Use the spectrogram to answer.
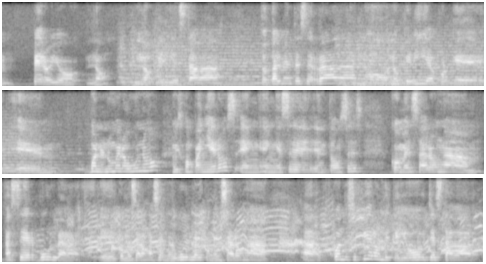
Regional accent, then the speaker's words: La Lima, Cortés, Honduras; also born or lived in El Progreso; A los cortos 3 meses de edad me mudé con mi mamá y mi papá aquí en La Lima, en Residencial Oro Verde, y he vivido mis casi 23 años de vida allí.

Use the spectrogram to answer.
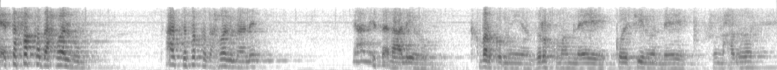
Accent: Egypt; من الاردن انا من مصر

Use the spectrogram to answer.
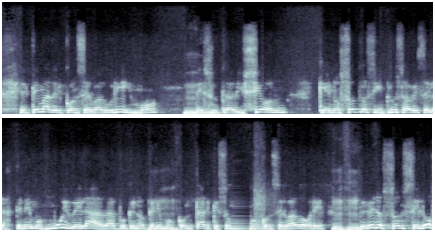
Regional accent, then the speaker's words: Catamarca, Argentina; also born or lived in San Juan; No, soy catamarqueña.

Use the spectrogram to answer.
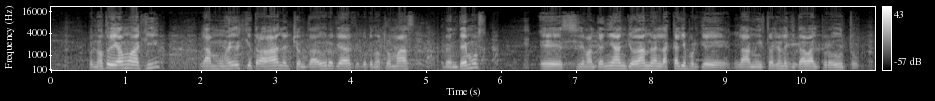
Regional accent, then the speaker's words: Zabaleta, Valle del Cauca, Colombia; born there; now in Cali, Colombia/also=Buenaventura; Pues yo nací en Zabaleta, un corregimiento de Buenaventura.

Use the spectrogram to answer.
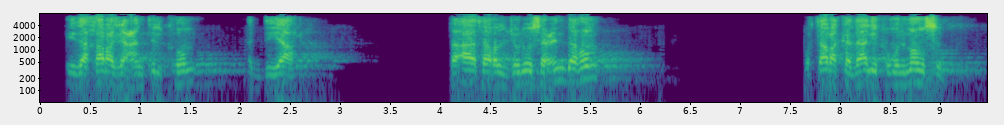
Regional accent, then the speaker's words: Saudi Arabia; في هذه البلاد، بلادنا المملكة العربية السعودية

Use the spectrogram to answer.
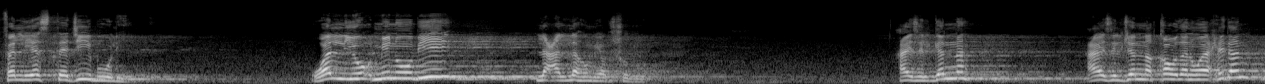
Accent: Egypt; اللهم اجعل بلدنا مصر بلدا آمنا مطمئنا

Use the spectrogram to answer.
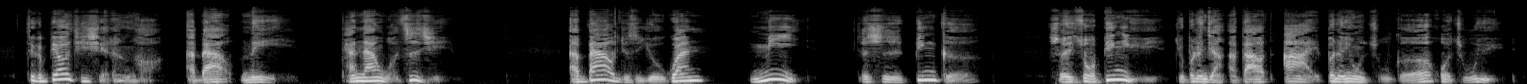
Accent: Nanjing, Jiangsu, China; born there; But I was born in 南京，可是呢我籍贯是南宁啊， 可是我却是在南京出生的。

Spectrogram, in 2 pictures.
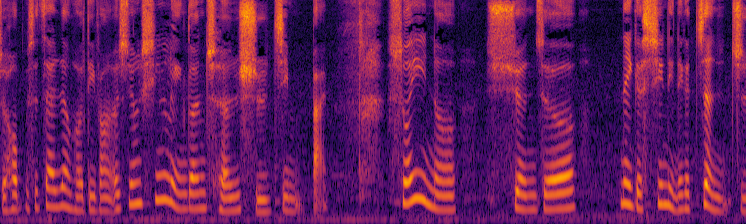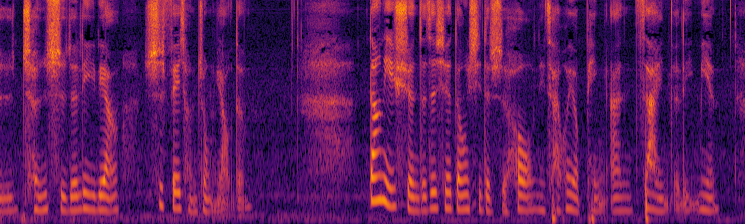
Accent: Taiwan; accent: Taiwanese Mandarin; Oh my god， 我的台湾国语再一次“择善固执”。

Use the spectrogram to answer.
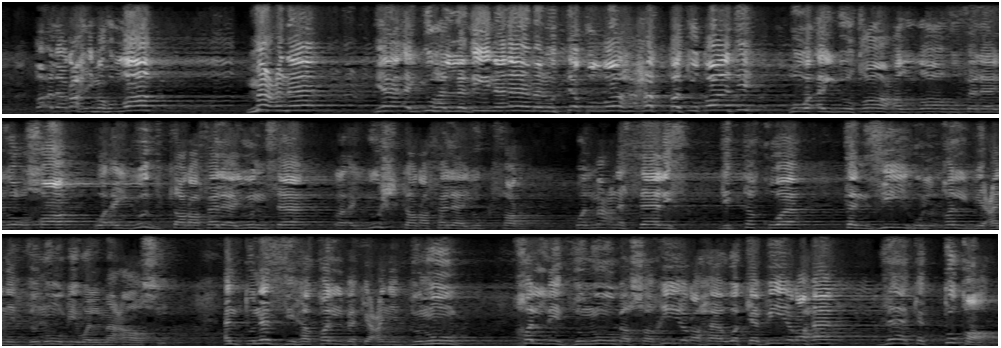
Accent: Egypt; اللهم ارزق بلدنا مصر حاكما ربانيا صالحا

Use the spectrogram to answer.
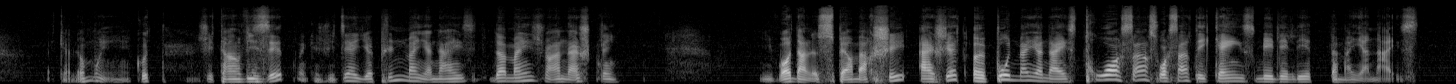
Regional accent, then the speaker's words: Quebec, Canada; On est heureux, on est des Québécois!

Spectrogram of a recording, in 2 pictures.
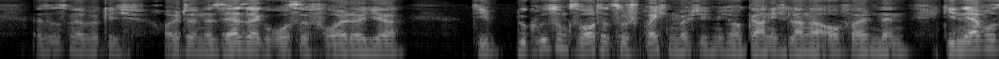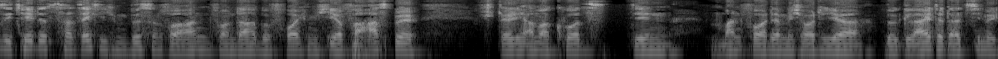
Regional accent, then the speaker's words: Bottrop, North Rhine-Westphalia, Germany; Ich komme ja aus Bottrop, ist ja direkt nebenan.

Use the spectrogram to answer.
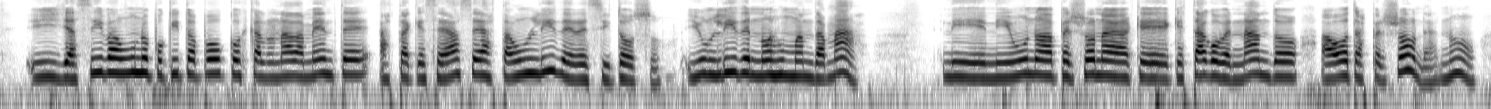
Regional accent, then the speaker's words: Valle Seco, Canary Islands, Spain; born there; also born or lived in Venezuela; allá empecé a ser empresaria. aunque nací aquí en Valle Seco, allí en el Sumacal, y esta es mi tierra, la que yo añoraba y a la que quería volver, y lo logré

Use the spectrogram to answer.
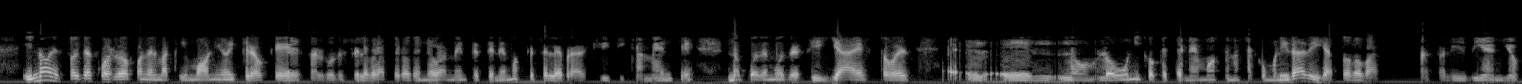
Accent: Mexico; moved away; yo he estado involucrada en mi comunidad desde que me vine de México. Hace ya pues más de 15 años, ¿verdad? Cuando vine a este país

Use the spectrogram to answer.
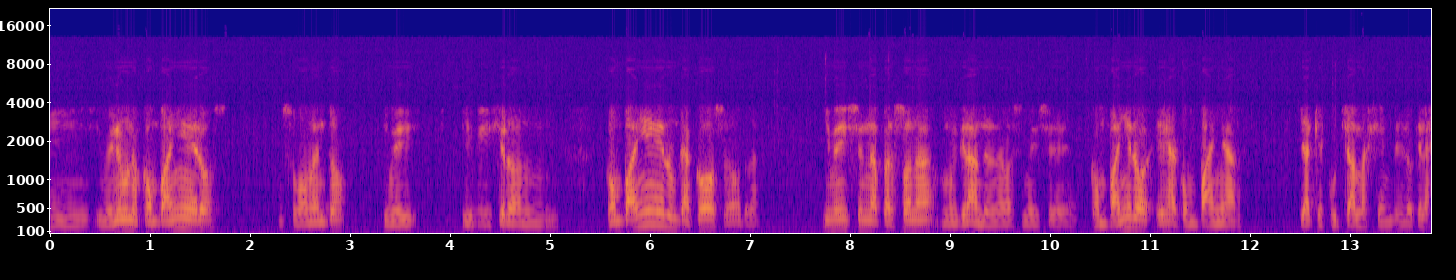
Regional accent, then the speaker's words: Río Cuarto, Córdoba, Argentina; also born or lived in Viamonte; Yo nací en Viamonte, pero me fui muy chiquito a Río Cuarto.

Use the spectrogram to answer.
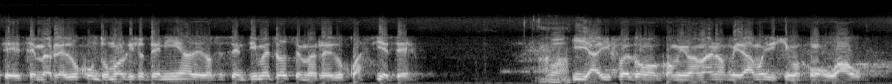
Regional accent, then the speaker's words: Tucumán, Argentina; yo soy de Tucumán, mi mamá lo podría plantar en Tucumán.

